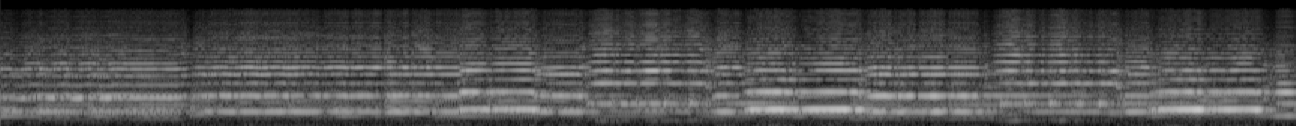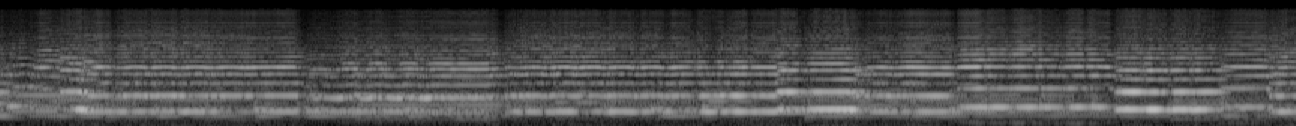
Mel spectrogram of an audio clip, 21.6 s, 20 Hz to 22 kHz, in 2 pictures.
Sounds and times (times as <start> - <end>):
Violin, fiddle: 0.0 - 21.6.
